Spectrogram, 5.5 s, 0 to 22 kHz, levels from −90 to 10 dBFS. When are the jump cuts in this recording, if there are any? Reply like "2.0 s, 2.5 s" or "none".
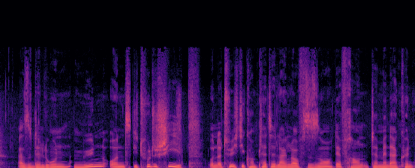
1.0 s, 1.7 s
